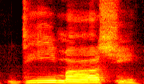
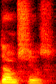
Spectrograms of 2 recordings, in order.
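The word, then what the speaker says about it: Demachy: এমন কিছু একটা, মানে ফ্রান্সের জানি না প্রোনাউন্সিয়েশন কেমন। আমি এর নাম বলি হচ্ছে ফ্রান্সিস ডামশি। মানে আসলে এটা ওরে জিগাইতে হবে। বানানো হচ্ছে FRANCOUCOIS, ফ্রান্সোয়াইস ডিমাশি। এখন আমরা হেনসি ক্রোনজিকে ক্রোনিয়া বলি না, তো ডামশি হওয়ার কথা হিসেবে ডিমাশি।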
